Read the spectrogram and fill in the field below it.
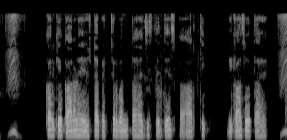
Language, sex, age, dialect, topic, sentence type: Hindi, male, 18-24, Kanauji Braj Bhasha, banking, statement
